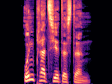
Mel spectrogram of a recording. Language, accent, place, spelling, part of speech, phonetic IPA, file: German, Germany, Berlin, unplatziertesten, adjective, [ˈʊnplaˌt͡siːɐ̯təstn̩], De-unplatziertesten.ogg
- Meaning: 1. superlative degree of unplatziert 2. inflection of unplatziert: strong genitive masculine/neuter singular superlative degree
